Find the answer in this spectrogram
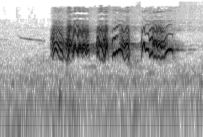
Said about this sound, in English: That's the eastern bluebird. Do it again.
